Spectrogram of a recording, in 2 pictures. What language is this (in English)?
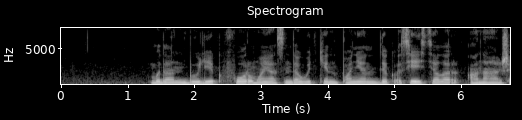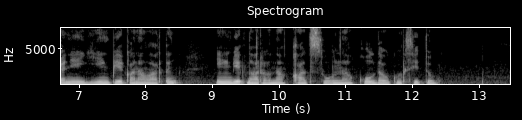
Kazakh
